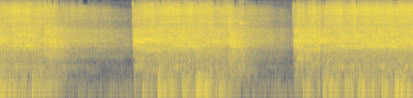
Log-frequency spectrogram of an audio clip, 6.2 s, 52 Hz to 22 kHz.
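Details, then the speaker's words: 1974 Yamaha TX500 sat 27 years in a barn, oil poured down both cylinders, choked: two long cranking runs slow and stop without catching; puffs over and stalls after about 50 attempts. "Well, I have attempted starting this thing probably 50 times now. Putting oil down there, trying to start it. you know, it puffs over a couple times and stalls"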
